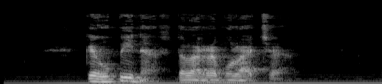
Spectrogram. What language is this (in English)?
Catalan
